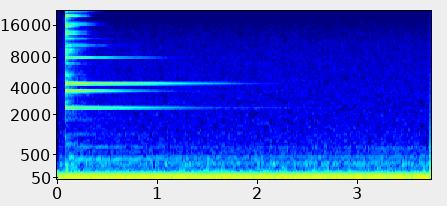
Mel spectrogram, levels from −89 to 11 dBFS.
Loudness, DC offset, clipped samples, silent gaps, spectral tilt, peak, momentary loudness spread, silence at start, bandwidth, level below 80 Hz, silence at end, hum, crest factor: -32 LUFS; under 0.1%; under 0.1%; none; -2.5 dB/octave; -8 dBFS; 8 LU; 0 s; over 20 kHz; -32 dBFS; 0 s; none; 22 dB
